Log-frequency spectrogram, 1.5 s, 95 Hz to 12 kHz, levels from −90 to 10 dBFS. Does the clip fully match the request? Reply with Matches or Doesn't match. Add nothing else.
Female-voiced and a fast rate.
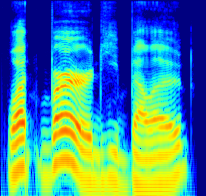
Doesn't match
